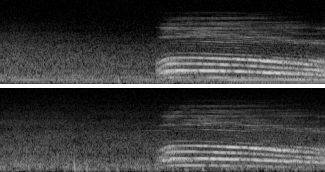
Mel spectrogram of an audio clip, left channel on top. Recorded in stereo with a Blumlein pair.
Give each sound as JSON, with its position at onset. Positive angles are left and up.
{"t": 1.6, "sound": "a shout", "azimuth_deg": 60, "distance_m": 6.0}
